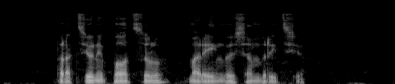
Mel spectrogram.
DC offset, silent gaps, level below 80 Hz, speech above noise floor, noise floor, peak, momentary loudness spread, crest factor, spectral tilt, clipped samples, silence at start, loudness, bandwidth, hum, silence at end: under 0.1%; none; -40 dBFS; 39 dB; -66 dBFS; -10 dBFS; 9 LU; 20 dB; -6.5 dB/octave; under 0.1%; 0.55 s; -28 LUFS; 11.5 kHz; none; 0.9 s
